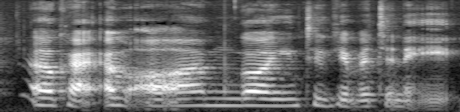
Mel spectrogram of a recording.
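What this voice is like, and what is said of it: Brief slight Irish accent. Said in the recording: “You just had an accent for a little bit ... I think you just had a little Irish accent for a second there.”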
